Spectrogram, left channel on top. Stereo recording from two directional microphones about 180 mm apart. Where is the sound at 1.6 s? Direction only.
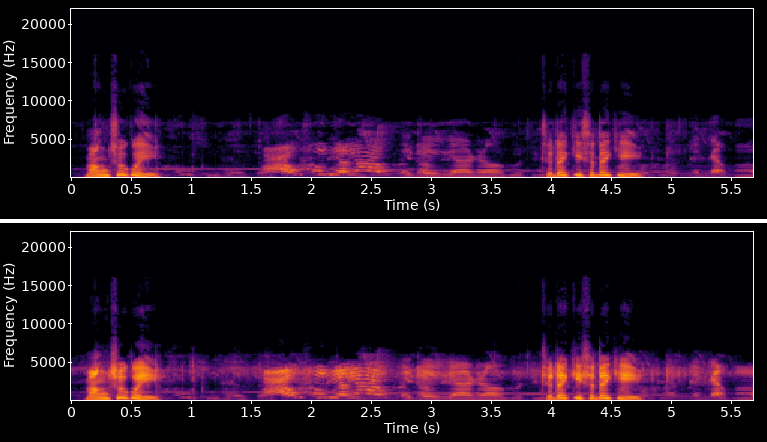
50° left (ahead or behind).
